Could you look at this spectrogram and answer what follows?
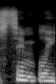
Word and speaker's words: simply: I'm going to focus on the word simply here, pronunciation wise. The stressed syllable is first syllable, sim, which has a short E sound, and then pli, the second syllable, has a long E sound.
